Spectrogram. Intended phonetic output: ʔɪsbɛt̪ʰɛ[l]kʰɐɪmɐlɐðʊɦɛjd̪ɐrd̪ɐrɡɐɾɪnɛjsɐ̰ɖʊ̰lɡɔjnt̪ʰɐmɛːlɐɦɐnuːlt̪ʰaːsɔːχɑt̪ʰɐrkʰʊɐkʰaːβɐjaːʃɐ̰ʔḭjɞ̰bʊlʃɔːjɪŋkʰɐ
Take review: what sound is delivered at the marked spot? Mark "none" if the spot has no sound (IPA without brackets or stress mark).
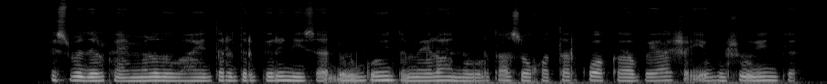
l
